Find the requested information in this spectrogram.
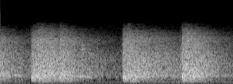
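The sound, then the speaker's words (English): Three gunshots fired at a fleeing rider ring out as loud, sharp bangs, spaced unevenly, each trailing a long, slowly fading noisy tail, with no voices between them. “Shoot at him, boys.”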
